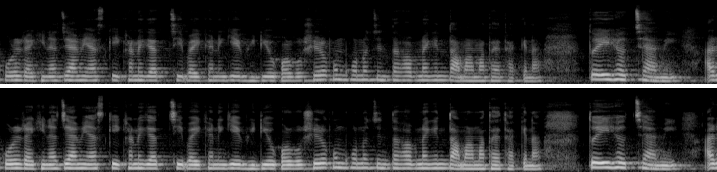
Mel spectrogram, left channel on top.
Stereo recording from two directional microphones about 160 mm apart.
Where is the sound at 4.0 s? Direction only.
25° right (ahead or behind).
